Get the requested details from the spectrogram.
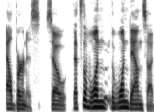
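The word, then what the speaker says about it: Albernaz: And Craig Albernez is Albernas.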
